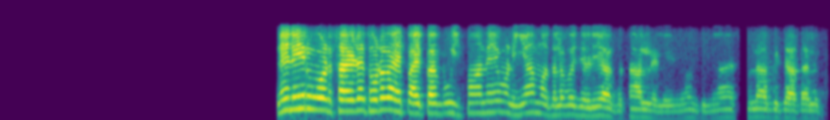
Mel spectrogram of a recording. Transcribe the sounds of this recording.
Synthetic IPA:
nẽːnẽːɾoːɖsaːɪɖɛːt̪ʰoːɽaːkaːipaːiːpɛ̃ːpuːd͡ʒpãːd̪ẽãːɦʊɳ̃ɪjãːmət̪ləbd͡ʒeːɽiːaːɡsãːlːeleːɦõːnd̪ɪjãːɪsbɪlaːɡd͡ʒjaːd̪aːləɡ

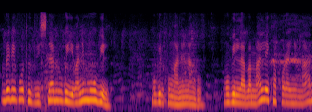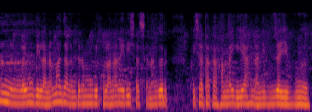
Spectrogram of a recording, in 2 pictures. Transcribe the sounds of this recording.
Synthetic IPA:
ambɾajbiɡɔtʰɔduisnaluɡɯjɯbanimobil | mobilkʰumanɯnaŋɡɯ | mobilːabamalekʰakʰɔɾajŋɯmaɾɯnɯnɯŋlajmobilanamazaɡɯndɯnamobilkʰulananɯɾisasɯnaŋɡɯn | pʰɯjsatʰakʰaɦamnajɡɯjaɦɯnːanɯbuzajɯbɯŋɯ

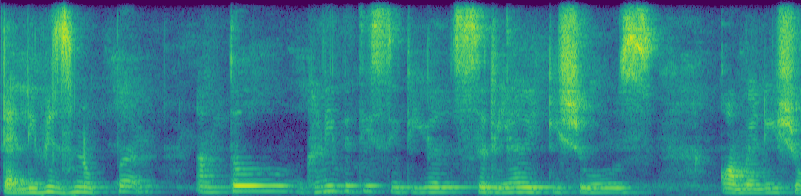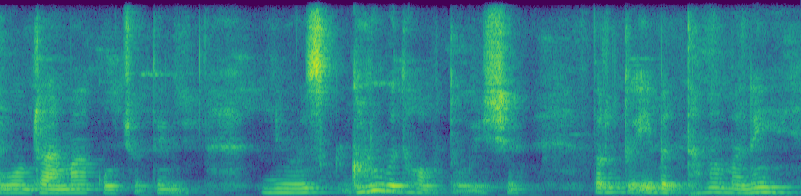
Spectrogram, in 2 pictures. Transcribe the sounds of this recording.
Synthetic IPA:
ʈeliʋid͡ʒənupːəɾ | amt̪oɡʱəɽ̃ĩbəd̪ʱisiɾijəlsəɾijaʋikiʃoz | kɔmeɖiʃoɖɾamakot͡ʃʰot̪em | njuzɡʱəɽ̃ũbəd̪ʱũaʋt̪uɦo̰jt͡ʃʰe | pəɾənt̪uebəd̪ʱːamãməne

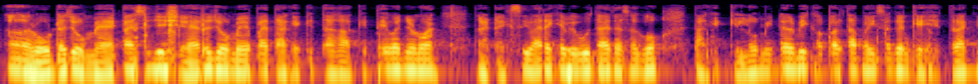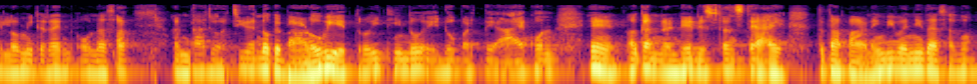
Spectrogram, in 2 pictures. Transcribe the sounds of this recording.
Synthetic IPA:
ɾoːɖəd͡ʑoːmɛːpaːesɐʄeʃɐɦəɾd͡ʑoːmɛːpaːɦet̪ɐɦãkʰekɪt̪ʰakʰãkɪt̪ʰeʋɐɲəɽ̃oaːɦet̪ɐãʈɛːksiʋaːɾekʰeːbɪɓʊd̪ʱaːet̪ʰasɐɡʱot̪ɐɦãkʰekɪloːmiːʈəɾbʱɪxɐbəɾt̪ʰapɐisɐɡʱənɪ̆kʰeːɦeːt̪ɪɾakɪloːmiːʈəɾaːɦɪnɪ̆ʊnəsã | ɐ̃nd̪aːɦd͡ʑoɐt͡ɕiʋẽːn̆d̪okebʱaːɽobɪeːt̪ɪɾoit̪ʰĩːn̆d̪oeːɗopɐɾt̪eaːɦekoːnɪ̆ɛ̃ːɐɡəɾnɐ̃ɳɖʱeɖɪsʈə̃nst̪eaːɦe | t̪ɐt̪ɐʋ̤ãpaːɽ̃ĩbɪʋɐɲit̪ʰasɐɡʱo

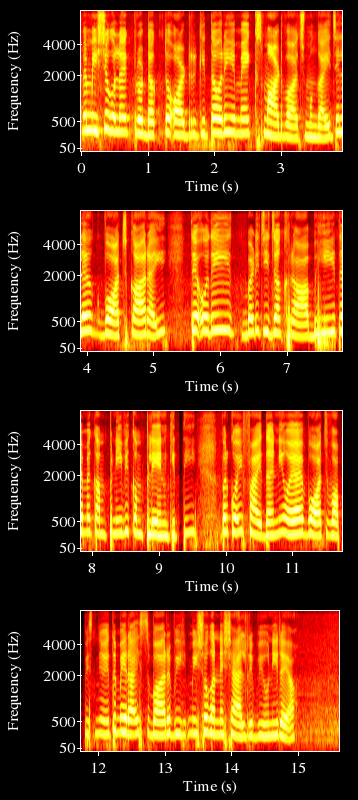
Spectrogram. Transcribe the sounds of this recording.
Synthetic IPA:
mɛ̃ːmiːʃoːɡəlːãːɪk̚pɾoːɖək̚ʈʈoaːɾɖəɾkiːt̪aːɦoːɾeːemɛ̃ːɪksmaːɾʈʋaːt͡ʃmə̃ŋɡaːiːd͡ʒeːleːʋaːt͡ʃkaːɾaːiːt̪eːoːd̪eiːbəɽiːt͡ʃiːzãːkʰəɾaːbɦiːt̪eːmɛ̃ːkəmpəniːʋiːkəmpleːnkiːt̪iːpəɾkoːiːfʰaːɪd̪aːnĩːɦoːjaːʋaːt͡ʃʋaːpɪsnĩːɦoːiːt̪eːmeːɾaːɪsbaːɾʋimiːʃoːɡəneːʃɛːlɾɪʋjuːnĩːɾəjaː

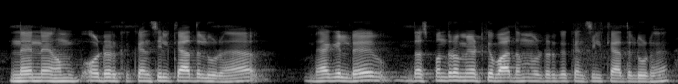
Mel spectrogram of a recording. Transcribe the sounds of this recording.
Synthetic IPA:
nəɦinəɦiɦəmɔːɾɖəɾkekɛ̃ːnsilkɛːd̪luːɽɦɛ | bʱɛːɡɪlɖed̪ɐspə̃nd̪ɾəmɪnəʈkebaːd̪ɦɐmɔːɾɖəɾkekɛ̃ːnsɪlkɛːd̪luːɽɦɛː

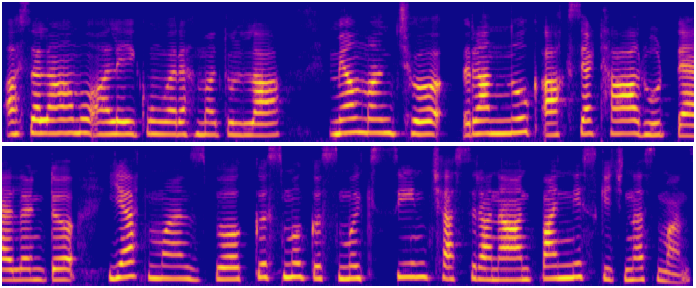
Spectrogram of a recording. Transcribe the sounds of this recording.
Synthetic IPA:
ɐsɐlaːmuʔɐlejkumʋɐɾɐhmɐt̪ulːaː | mʲɐmɐnt͡ʃʰu | ɾɐnːukʰɐkʰsɐʈʰaːɾuːʈ̚ʈɛːlɐɳʈ | jɐt̪ʰmɐnzbɨkɨsmɨkɨsmɨkʲsiːnt͡ʃʰɐsɾɐnaːnpɐnːiskit͡ʃʰnɐsmɐnz

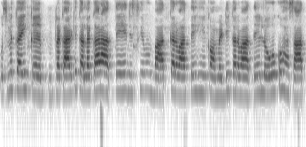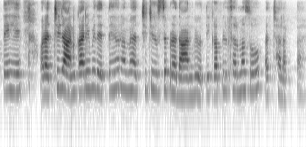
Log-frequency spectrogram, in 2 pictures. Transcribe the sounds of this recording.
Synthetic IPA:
ʊsmẽkɐipɾɐkaːɾkekɐlakaːɾaːt̪eɦɛ̃d͡ʒɪskiʋobaːt̪kɐɾʋaːt̪eɦɛ̃kɔːmeːɖikɐɾʋaːt̪eɦɛ̃loːɡõkoɦɐsaːt̪eɦɛ̃ | ɔːɾɐtːʃʰid͡ʒaːnkaːɾibʱid̪eːt̪eɦɛ̃ɔːɾɦɐmẽɐtːʃʰit͡ʃiːzsepɾɐd̪aːnbʱiɦoːt̪iɦɛkɐpɪlsɐɾməsoːɐtːʃʰalɐɡ̚t̪aɦɛː

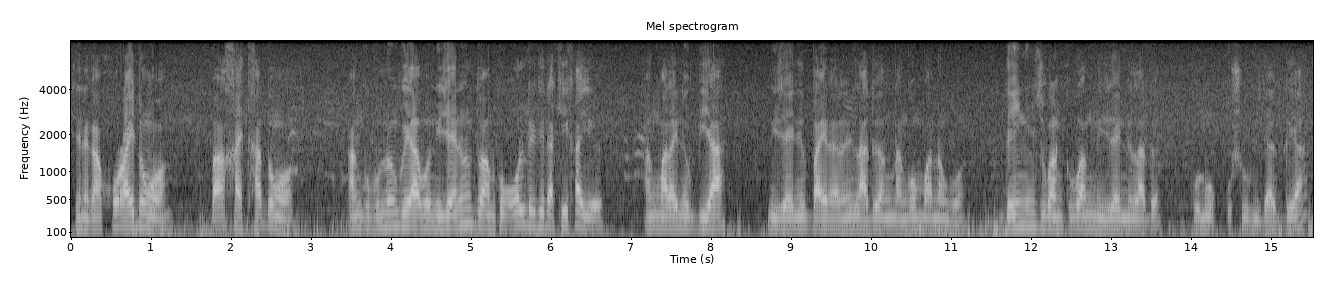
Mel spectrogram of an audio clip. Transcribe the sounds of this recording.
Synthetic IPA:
zenaɡahɔɾajdɔŋɔbakʰajtʰadɔŋɔ | aŋɡubunɯɡɯjaβɯnizajnɯdɔamkʰɔɔlɾediɾakʰikʰajɯ | aŋmalajnɯbija | nizajnɯbajnanɯladɯaŋnaŋɡɔmbanaŋɡɔdejnizuɡankʰɯbɯaŋnizajnɯladɯɡ̥ɔnuusubizaɡɯja

